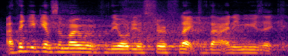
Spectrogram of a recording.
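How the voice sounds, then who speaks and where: A man's voice: medium pitch, racing. A man with an English accent, a composer talking in an interview, thoughtful and self-deprecating, often restarting his sentences. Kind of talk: casual interview. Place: echoey gallery hall. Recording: echoey hall, music behind.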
